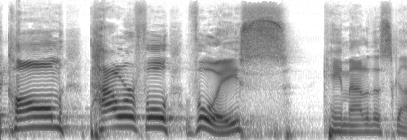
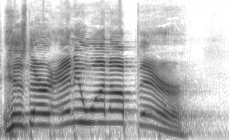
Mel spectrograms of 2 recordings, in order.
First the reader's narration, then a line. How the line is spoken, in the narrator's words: Filled with terror, he called out towards the heavens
